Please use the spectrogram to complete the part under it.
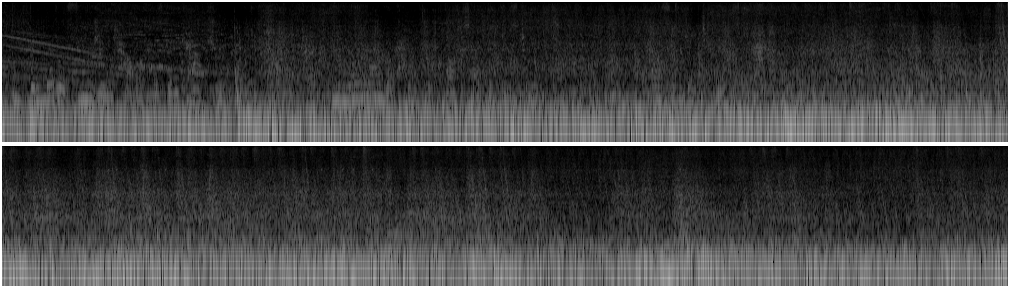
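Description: A robot walks with heavy metallic footsteps.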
